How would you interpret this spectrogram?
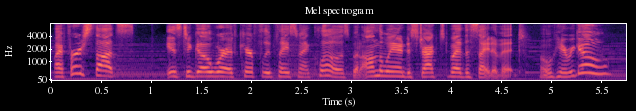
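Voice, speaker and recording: Girl streamer reading a game out loud, kinda high voice, getting hoarse, lots of "like" and "um", quiet music behind. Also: expressive, a little fast. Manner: casual, rambling, heavy on fillers. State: losing her voice, coughing. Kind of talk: reading a visual novel aloud and chatting with viewers.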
